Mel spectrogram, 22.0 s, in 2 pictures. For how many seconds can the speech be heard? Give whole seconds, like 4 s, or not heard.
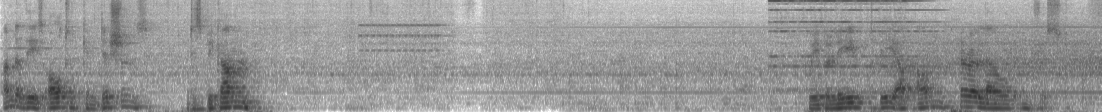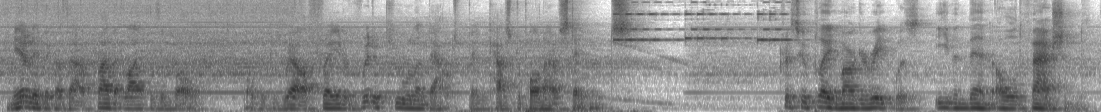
15 s.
